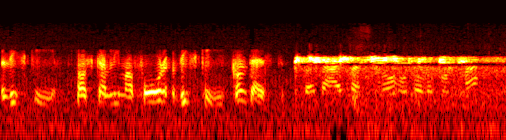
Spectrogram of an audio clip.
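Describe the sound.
Band-limited amateur radio voice chatter during a radio contest, then a second transmission cuts in on top of it with a steady whistling carrier tone, the signals of two adjacent stations overlapping at moderate loudness.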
